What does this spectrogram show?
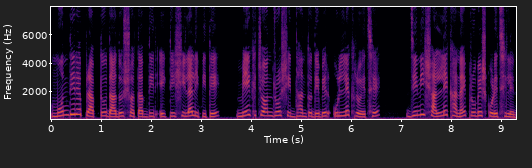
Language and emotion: Bengali, neutral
